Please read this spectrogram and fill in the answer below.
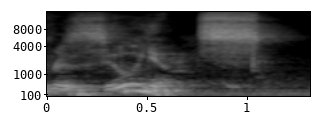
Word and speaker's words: resilience: Number 8, look at the word resilience. Resilience. So it's 3 syllables.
